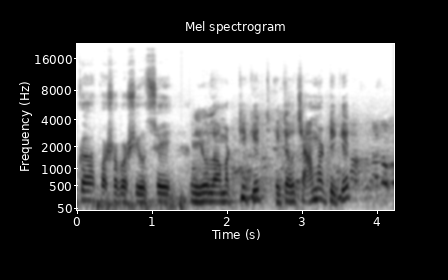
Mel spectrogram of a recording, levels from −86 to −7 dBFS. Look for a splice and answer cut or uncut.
cut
